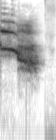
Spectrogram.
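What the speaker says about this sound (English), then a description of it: "she screamed in horror" A woman's sharp, piercing scream of horror, loud and sustained for most of a second before cutting off abruptly, with no talk over it.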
